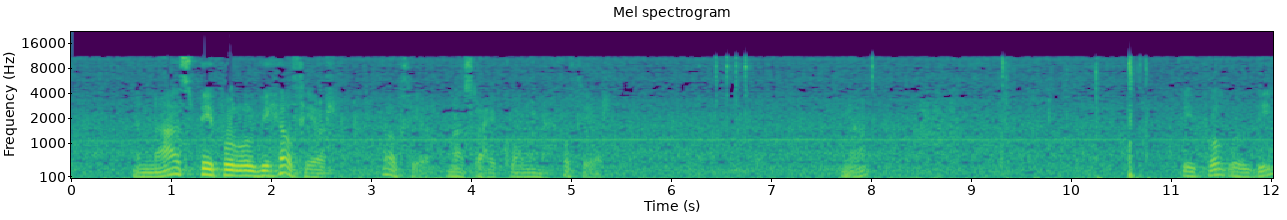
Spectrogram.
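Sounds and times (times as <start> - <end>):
background hiss: 0.0 - 12.0
computer click: 6.4 - 6.9.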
